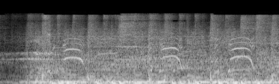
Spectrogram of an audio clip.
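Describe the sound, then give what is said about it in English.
Jesse shouts out over a roaring concert crowd as vampire assassins advance toward the stage. Three loud, wavering yells rise and fall above the constant din of the audience. “watches anxiously as the assassins advance towards the stage. Jesse calls out.”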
